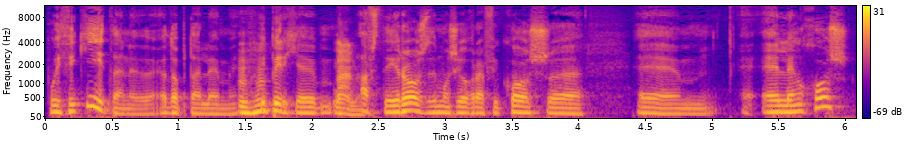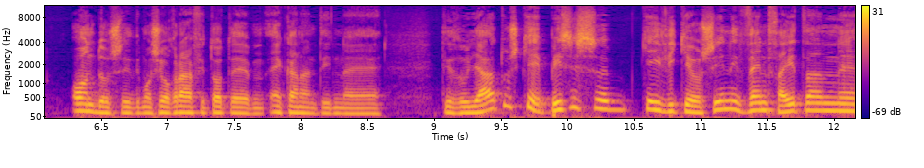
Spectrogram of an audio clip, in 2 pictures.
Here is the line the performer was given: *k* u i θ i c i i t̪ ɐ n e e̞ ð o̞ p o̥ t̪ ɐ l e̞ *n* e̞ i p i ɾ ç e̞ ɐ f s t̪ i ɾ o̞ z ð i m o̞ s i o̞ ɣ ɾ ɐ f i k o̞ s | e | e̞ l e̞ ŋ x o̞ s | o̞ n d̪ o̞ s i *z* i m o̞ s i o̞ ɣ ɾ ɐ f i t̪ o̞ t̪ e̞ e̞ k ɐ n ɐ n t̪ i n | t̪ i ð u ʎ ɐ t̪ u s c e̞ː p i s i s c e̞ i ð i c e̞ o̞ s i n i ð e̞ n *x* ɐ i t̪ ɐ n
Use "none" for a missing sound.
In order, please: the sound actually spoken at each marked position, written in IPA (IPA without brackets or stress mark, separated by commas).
p, m, ð, θ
